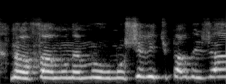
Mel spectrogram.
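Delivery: high, sweet pleading voice; coaxing wife. Retold or imitated. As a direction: coax him like a doting wife. Wife coaxing king to stay.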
